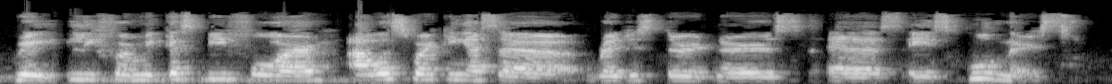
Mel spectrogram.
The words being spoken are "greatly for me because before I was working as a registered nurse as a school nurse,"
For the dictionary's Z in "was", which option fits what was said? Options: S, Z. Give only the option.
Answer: S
